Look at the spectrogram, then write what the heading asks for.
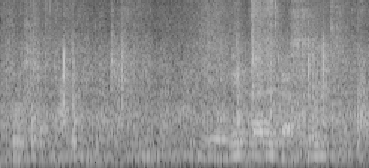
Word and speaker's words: Farstad: I don't want to pull it, but I do want to acknowledge that Jennifer Farsted's name is spelled incorrectly. And I apologize to Jennifer for that. It's Farstad, not Farstad.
